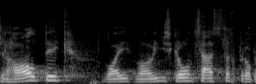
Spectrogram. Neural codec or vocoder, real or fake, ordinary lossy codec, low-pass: codec, 44.1 kHz, 7.8 kbps, Pupu-Codec; fake; none; 14.4 kHz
